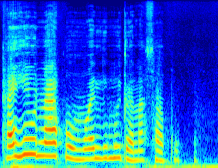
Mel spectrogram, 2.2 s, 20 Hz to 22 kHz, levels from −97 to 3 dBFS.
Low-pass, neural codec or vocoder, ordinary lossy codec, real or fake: none; codec, 44.1 kHz, 1.7 kbps, Pupu-Codec; none; fake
